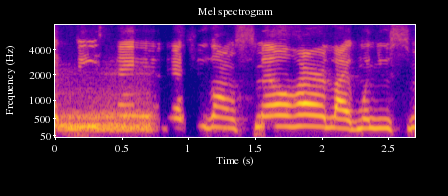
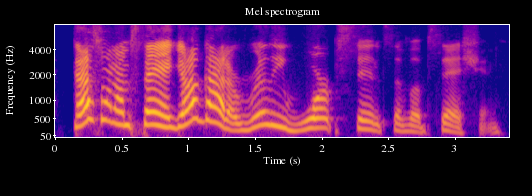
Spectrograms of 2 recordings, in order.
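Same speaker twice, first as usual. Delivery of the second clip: normal talking voice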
